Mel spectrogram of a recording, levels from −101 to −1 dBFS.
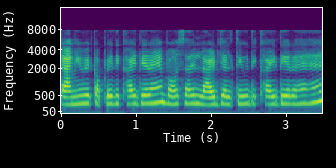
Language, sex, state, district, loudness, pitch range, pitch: Hindi, female, Haryana, Charkhi Dadri, -18 LUFS, 235-245 Hz, 240 Hz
